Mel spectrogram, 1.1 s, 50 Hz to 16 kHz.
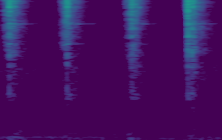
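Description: Four light taps on the main body of a PGYTECH Beetle Camera Clip V2, a quick-release, Arca-Swiss-compatible backpack clip with an anodized aluminum body in a bluish-green color. The taps are tapped to compare the body's sound with the black back plate. Each tap is a short, bright, high-pitched tick that dies away almost instantly, sounding like metal.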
